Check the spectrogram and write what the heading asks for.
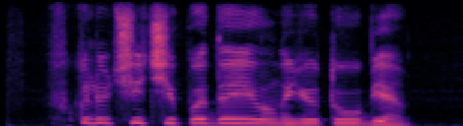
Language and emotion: Russian, neutral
